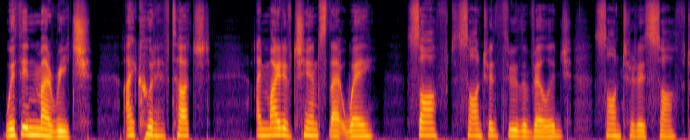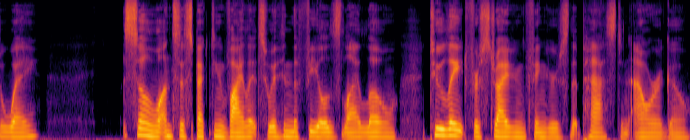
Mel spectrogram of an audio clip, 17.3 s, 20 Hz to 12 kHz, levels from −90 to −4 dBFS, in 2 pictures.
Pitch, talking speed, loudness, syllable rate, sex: 130 Hz, 140 wpm, -21 LUFS, 4.2 syllables/s, male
